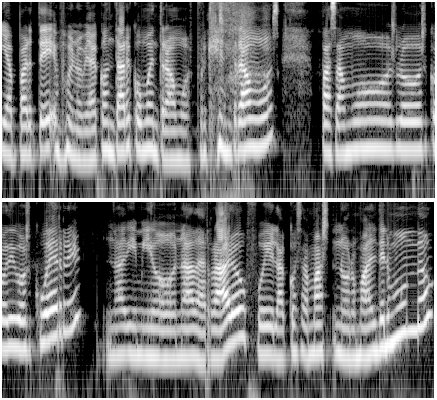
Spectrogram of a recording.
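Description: A woman's plain, everyday voice at medium pitch, moderate in pace with ordinary pitch variation, in a very clean recording with a silent background. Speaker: journalism student. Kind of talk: casual chat. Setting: studio.

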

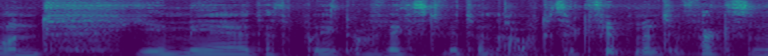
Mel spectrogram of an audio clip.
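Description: Against a quiet background, a man with a fairly low, somewhat breathy voice talks at a moderate pace. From Hamburg. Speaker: podcast host. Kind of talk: casual chat. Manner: halting.

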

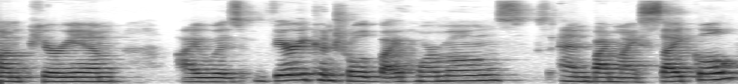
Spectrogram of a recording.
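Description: A plain, everyday voice from a woman, medium in pitch, with ordinary pitch variation and a fairly slow pace. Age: 30s. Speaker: brand partner and mother. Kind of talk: interview. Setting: at her home.

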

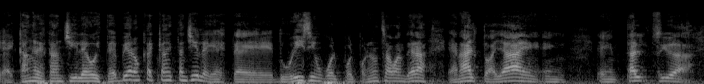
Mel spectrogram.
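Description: Talking at a very fast pace, a man with a fairly high pitch uses lively intonation and vocal fry. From Philadelphia, Puerto Rican family. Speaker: podcaster and reggaeton figure. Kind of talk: casual interview.

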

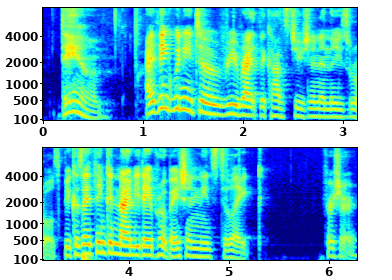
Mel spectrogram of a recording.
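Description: A woman with an American accent talks at a very fast pace, her fairly low voice making very wide pitch swings. The recording is very clean with a silent background. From Florida, US South (Ocala). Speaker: podcast co-host. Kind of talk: casual chat. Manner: animated.

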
